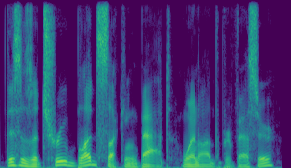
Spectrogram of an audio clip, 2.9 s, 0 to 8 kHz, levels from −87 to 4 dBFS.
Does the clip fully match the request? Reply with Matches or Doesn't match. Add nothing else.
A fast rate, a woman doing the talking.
Doesn't match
